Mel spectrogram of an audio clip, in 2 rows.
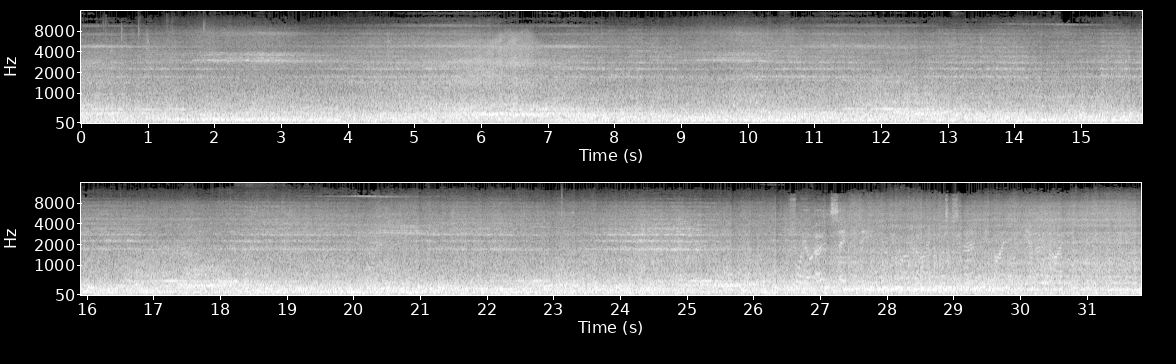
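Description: Avanti West Coast Class 390 Pendolino electric train running past along the platform: a loud, steady rumble of wheels on the rails with humming tones over it. There are a few short high-pitched squeaks near the end.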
